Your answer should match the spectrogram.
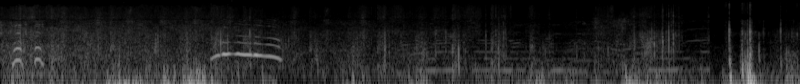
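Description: Footsteps crunching on packed snow as a child's snow tube is towed along by its strap, with two short voiced calls, one at the start and one about two seconds in. Near the end come a few sharp knocks from the phone being handled.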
